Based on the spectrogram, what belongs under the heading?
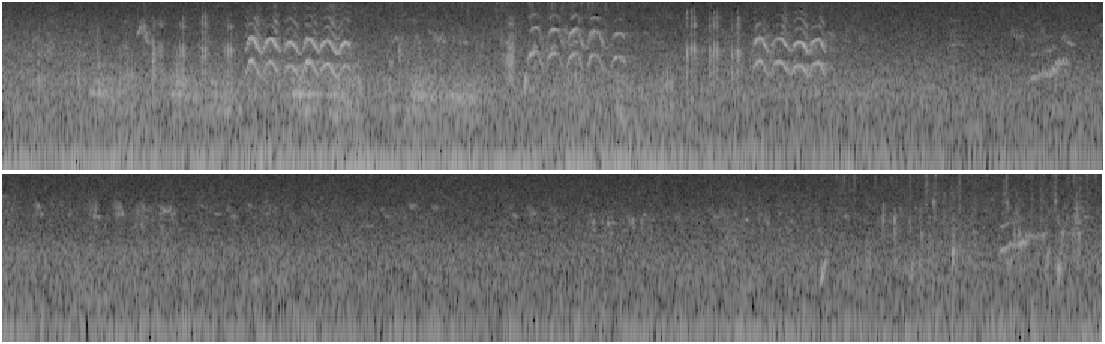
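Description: Songbirds calling: a run of short, quavering chattering calls in the first eight seconds or so, then only faint, scattered chips.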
